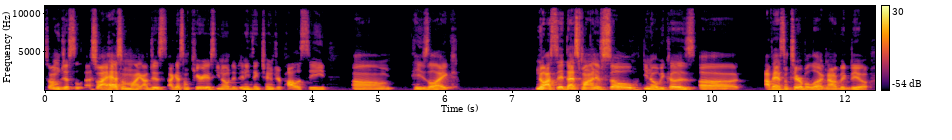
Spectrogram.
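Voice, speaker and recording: A sleepy man hosts a podcast and tells a long story in a loose, animated way. He swears freely and plays out both sides of a conversation in his own voice. His pitch sits in an ordinary middle range. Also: moderate pace. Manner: animated, profane, acts out both sides of the exchange. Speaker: podcast host. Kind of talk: casual storytelling.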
